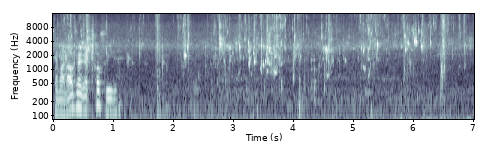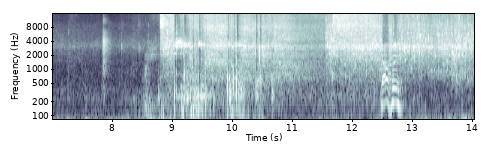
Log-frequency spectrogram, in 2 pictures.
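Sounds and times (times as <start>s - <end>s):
small splashes: 0.0s - 7.0s
water trickling and dripping: 0.0s - 7.1s.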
